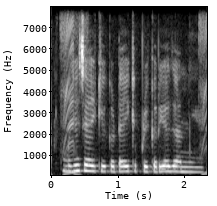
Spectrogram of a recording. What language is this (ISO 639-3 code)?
hin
